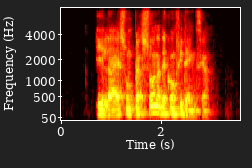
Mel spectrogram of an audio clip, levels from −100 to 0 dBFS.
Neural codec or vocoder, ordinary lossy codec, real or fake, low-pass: vocoder, 44.1 kHz, 128 mel bands every 512 samples, BigVGAN v2; Opus, 32 kbps; fake; 7.2 kHz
